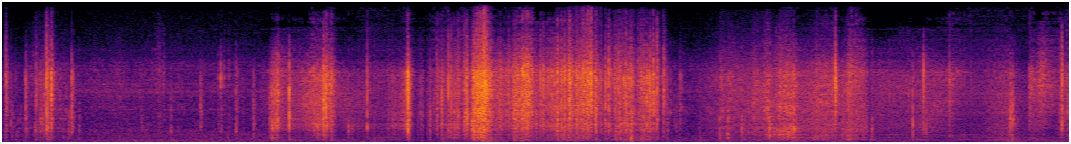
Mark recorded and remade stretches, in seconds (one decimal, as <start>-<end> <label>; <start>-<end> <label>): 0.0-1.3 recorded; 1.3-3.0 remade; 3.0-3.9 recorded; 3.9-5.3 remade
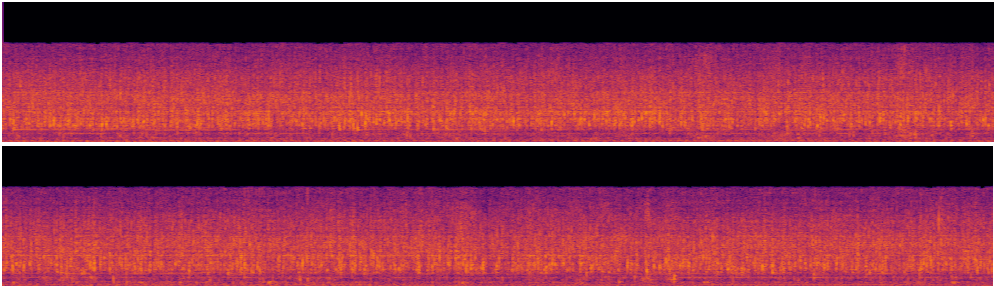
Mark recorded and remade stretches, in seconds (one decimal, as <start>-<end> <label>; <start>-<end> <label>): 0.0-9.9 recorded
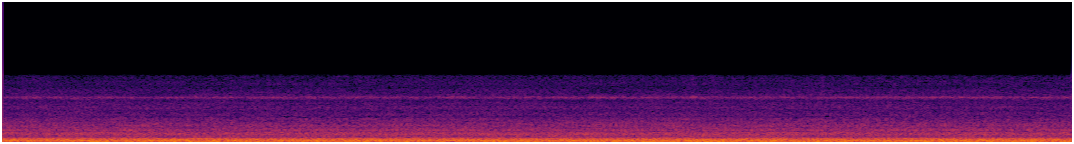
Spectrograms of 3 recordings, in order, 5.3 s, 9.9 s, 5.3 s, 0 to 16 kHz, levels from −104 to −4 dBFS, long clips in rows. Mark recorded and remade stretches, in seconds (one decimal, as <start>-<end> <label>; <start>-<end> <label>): 0.0-1.0 remade; 1.0-2.0 recorded; 2.0-3.9 remade; 3.9-5.4 recorded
